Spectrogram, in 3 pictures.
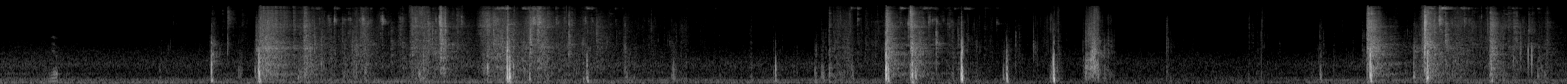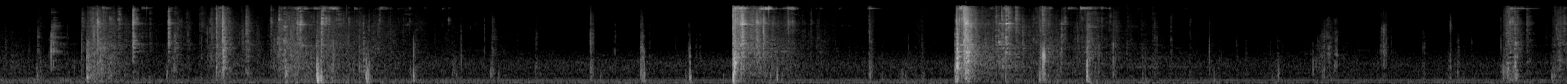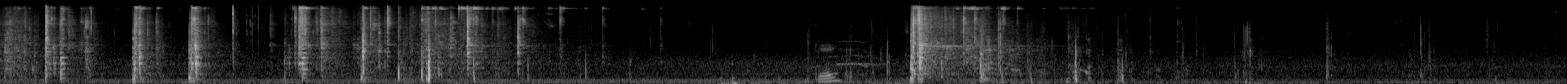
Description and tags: Jumping over metal fence
Jumping over a metal fence with footstep sounds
